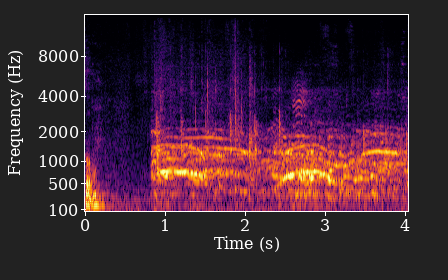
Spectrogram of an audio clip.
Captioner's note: cheering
